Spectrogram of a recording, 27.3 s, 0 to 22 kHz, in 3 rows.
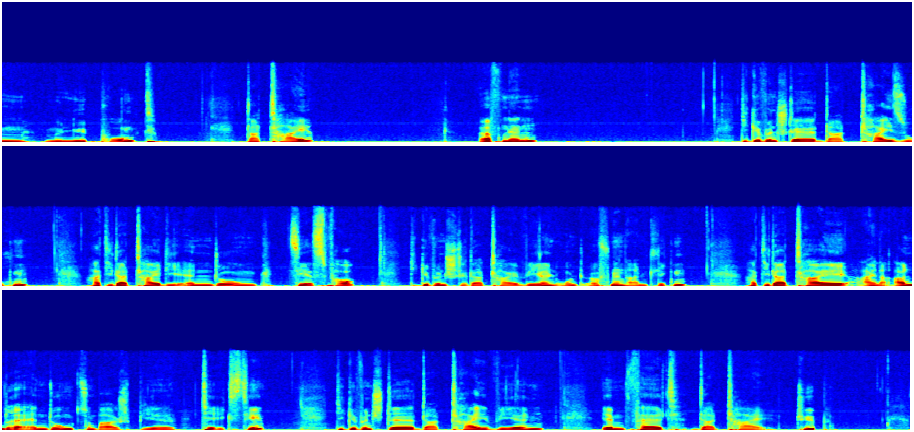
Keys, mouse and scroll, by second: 6.3 click.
